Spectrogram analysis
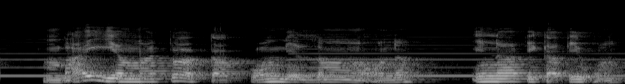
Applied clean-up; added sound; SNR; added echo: none; Wind instrument, woodwind instrument; 14 dB; reverberation time 0.8 s.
